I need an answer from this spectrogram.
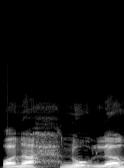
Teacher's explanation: نون ساکن کے بعد ہا ہے، حروف حلقی ہے، یہاں پر غنہ نہیں کریں گے، آواز ناک میں نہیں چھپائیں گے. ونحن لہ ہا کے اوپر کڑا زبر ہے، ایک الف کے برابر کھینچنا ہے.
